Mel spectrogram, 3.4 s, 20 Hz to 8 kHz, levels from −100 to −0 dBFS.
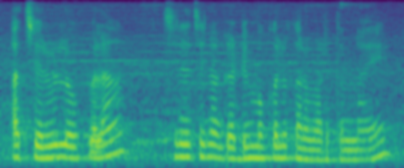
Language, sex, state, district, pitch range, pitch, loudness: Telugu, female, Telangana, Mahabubabad, 195-240 Hz, 210 Hz, -18 LUFS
